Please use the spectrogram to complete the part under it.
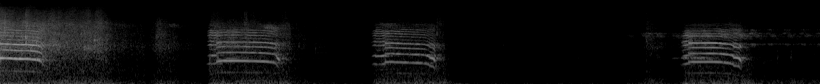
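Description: Goats bleating in several loud, wavering calls spaced a second or two apart, close by, with quiet gaps between, during tree cutting for grazing.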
